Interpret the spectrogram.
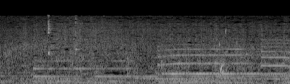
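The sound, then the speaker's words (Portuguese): A steady wash of ocean surf fills the background, with a constant low mechanical hum underneath and no distinct breaking surges. Nobody speaks. “Fico com as espumas do mar, que não verei.”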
